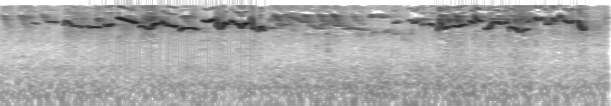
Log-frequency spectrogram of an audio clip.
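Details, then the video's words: Leaf warbler delivering fast, high, thin twittering phrases, first a loud run, then a softer lull, then another stretch of rapid jittery notes. Low background hum throughout. "ocehan burung blerengan atau cikrak daun gacor ngerol"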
